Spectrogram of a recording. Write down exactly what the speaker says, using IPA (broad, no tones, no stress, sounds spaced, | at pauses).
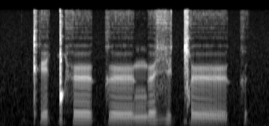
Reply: kʼ e ǃʰ øː k øː ŋ ø z y ǀ øː k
